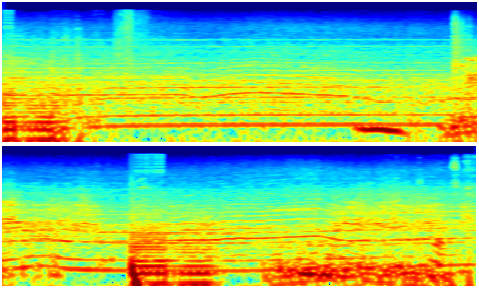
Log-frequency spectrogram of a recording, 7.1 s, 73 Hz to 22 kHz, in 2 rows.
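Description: Race cars in GTA 5 Online rev and accelerate through a swamp course, engine tones rising and shifting with sudden bursts and brief tire noise, loud and close throughout.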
